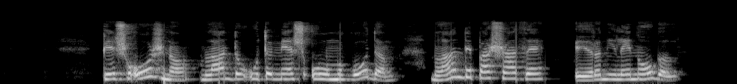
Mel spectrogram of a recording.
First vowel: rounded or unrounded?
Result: unrounded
